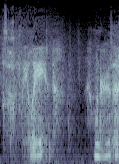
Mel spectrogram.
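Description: Only speech: a voice speaking softly, close to a whisper, in two short phrases.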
